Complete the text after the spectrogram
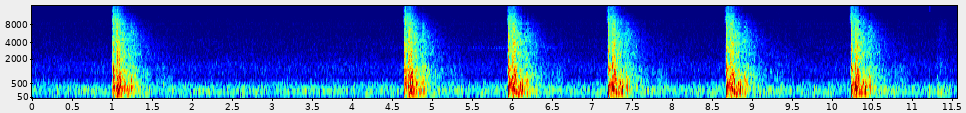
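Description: A pistol fires single shots that echo down a tunnel.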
